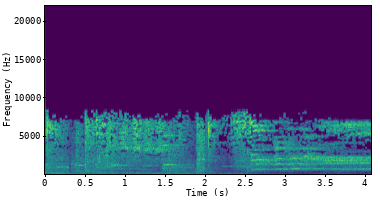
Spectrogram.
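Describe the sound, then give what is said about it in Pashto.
Domestic chickens clucking and a rooster crowing in a small household flock in Uruzgan province, Afghanistan. Overlapping calls fill the whole stretch and stay fairly loud. “د سهار و بجې شپږویشت کلن نوراغا په خپل کور کې د کورنیو چرګانو په پالنه بوخت دي.”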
